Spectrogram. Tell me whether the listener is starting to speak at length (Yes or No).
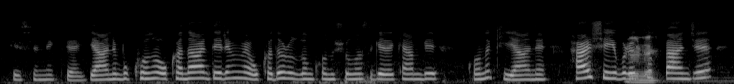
No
